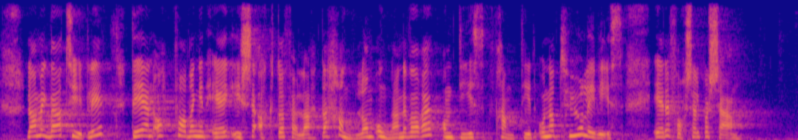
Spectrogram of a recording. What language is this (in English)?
Norwegian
